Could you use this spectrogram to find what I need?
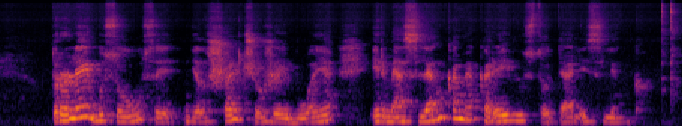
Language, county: Lithuanian, Marijampolė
